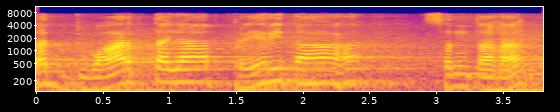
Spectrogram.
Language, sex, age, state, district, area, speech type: Sanskrit, male, 30-45, Kerala, Kasaragod, rural, spontaneous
